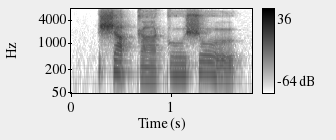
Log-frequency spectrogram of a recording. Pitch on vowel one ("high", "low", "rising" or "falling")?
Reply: high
